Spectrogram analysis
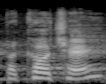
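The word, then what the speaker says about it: pacote: known as shrink-wrapped akash make fetch happen and Paco J that's how you pronounce that word are three standalone external libraries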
